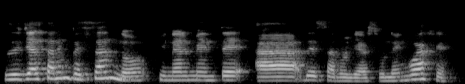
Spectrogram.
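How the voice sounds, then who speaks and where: A woman's voice: medium pitch, unhurried. A woman giving an informal workshop talk, reassuring her listeners and acting out baby sounds as examples. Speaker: child language workshop presenter. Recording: echoey room, slightly dull audio.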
